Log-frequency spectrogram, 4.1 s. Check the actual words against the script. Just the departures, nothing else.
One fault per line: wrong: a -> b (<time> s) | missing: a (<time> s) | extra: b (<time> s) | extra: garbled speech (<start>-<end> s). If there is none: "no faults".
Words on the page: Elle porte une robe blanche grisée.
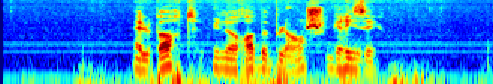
no faults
